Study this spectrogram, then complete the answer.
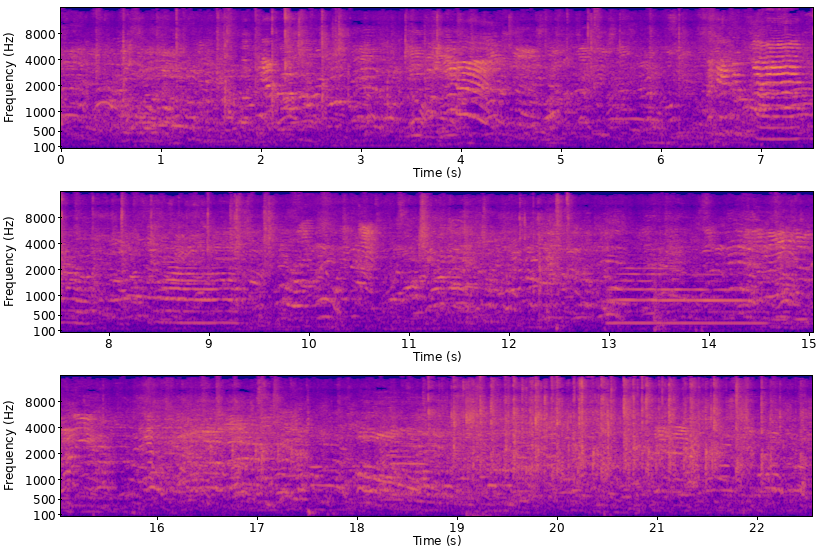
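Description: A crowd of spectators chatters and cheers close by outdoors.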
